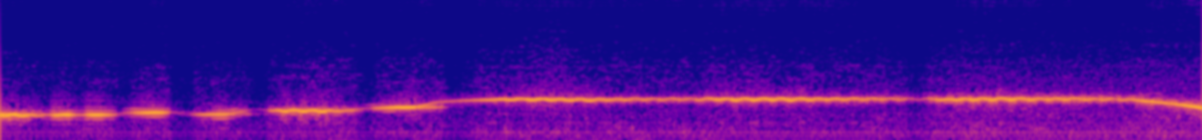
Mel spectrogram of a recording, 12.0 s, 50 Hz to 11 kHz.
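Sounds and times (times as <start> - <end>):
theremin high note with vibrato: 0.0 - 12.0.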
